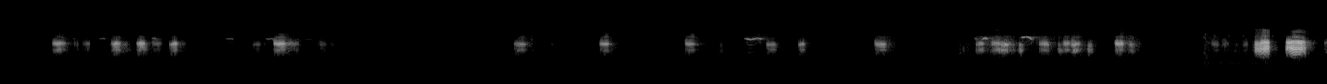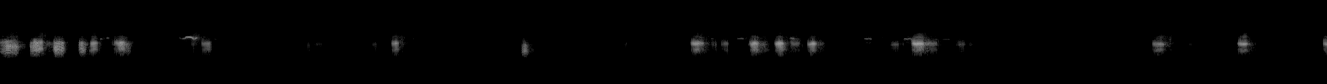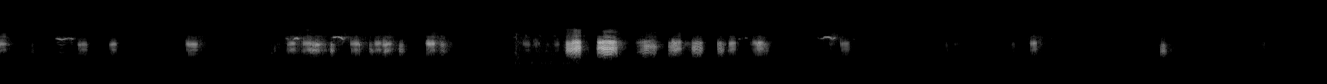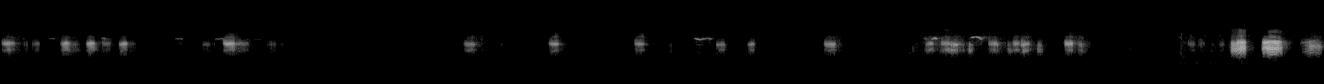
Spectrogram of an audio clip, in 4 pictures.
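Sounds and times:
ducks nasal calls: 12.1s - 14.6s, 31.8s - 34.4s, 51.8s - 53.0s.

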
